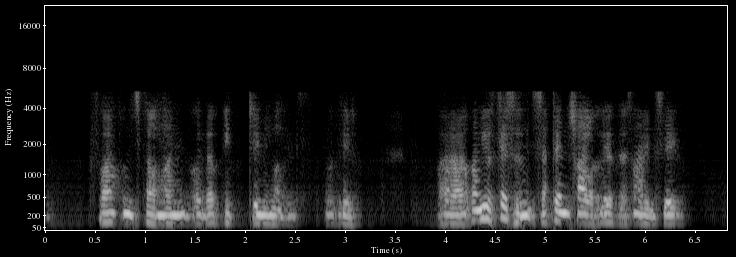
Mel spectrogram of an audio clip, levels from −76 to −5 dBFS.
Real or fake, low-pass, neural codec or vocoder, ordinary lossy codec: fake; 5.4 kHz; codec, 16 kHz, 0.5 kbps, FreqCodec, smaller model; MP3, 32 kbps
